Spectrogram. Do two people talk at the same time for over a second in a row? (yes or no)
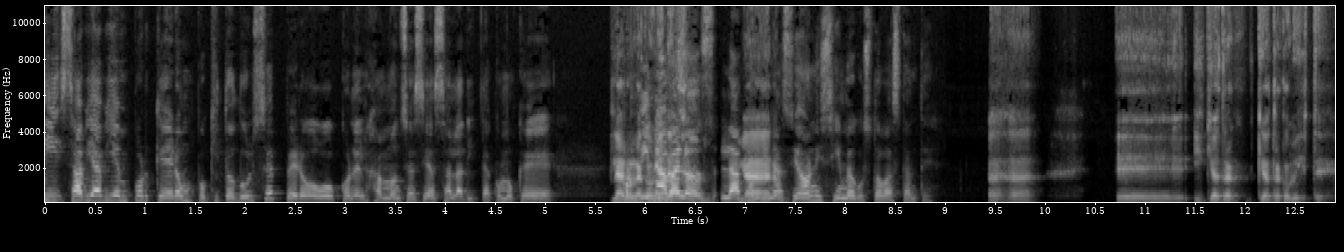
yes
